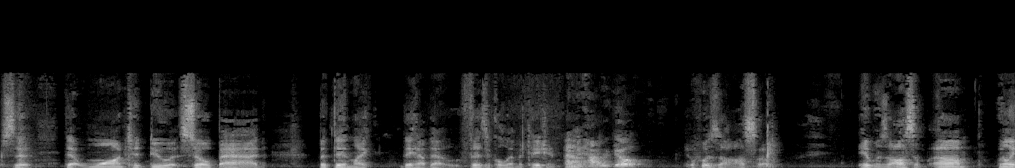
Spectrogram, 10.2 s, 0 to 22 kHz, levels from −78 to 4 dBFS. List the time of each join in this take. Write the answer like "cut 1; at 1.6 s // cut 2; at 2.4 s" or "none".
cut 1; at 5.7 s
